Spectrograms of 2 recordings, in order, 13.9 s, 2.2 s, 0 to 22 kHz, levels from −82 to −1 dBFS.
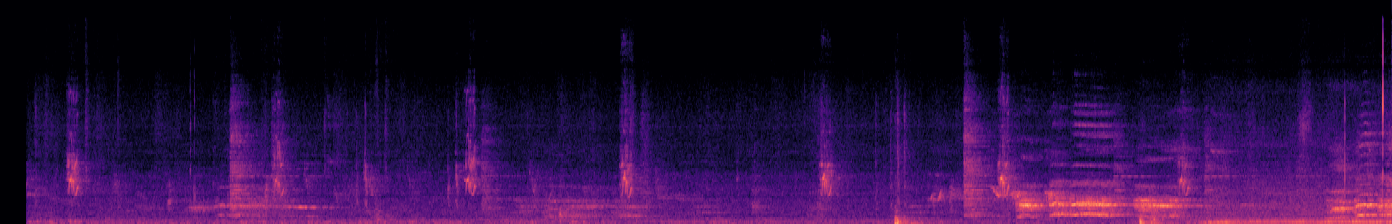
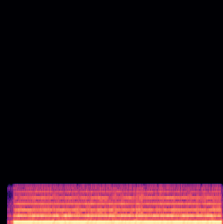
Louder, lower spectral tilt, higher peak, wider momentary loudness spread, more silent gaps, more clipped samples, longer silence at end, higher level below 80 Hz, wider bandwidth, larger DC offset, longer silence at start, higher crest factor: second, -27 LUFS vs -4 LUFS; second, -3 dB/octave vs -8.5 dB/octave; about the same, -2 dBFS vs 0 dBFS; first, 21 LU vs 0 LU; neither; second, under 0.1% vs 30%; about the same, 0 s vs 0 s; second, -74 dBFS vs -44 dBFS; first, over 20 kHz vs 4 kHz; neither; first, 0.25 s vs 0.1 s; first, 28 dB vs 4 dB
